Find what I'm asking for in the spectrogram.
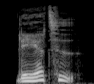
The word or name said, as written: læretid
